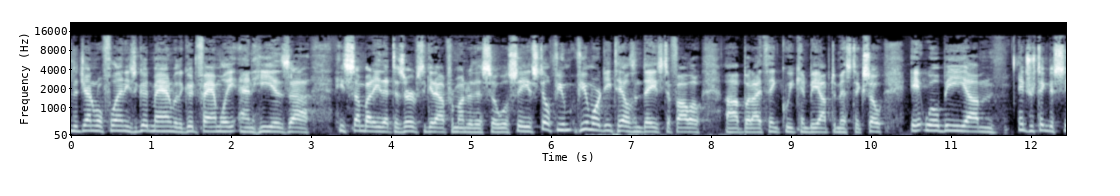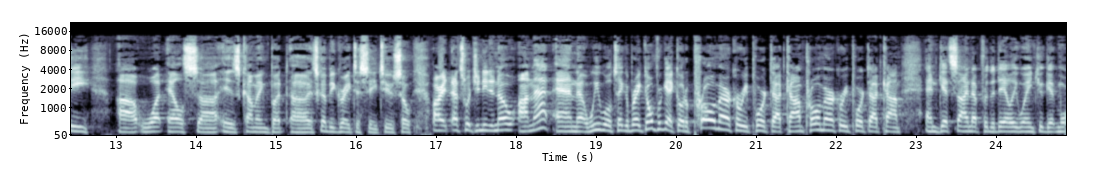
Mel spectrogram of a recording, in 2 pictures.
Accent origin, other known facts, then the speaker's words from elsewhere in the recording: St. Louis, Missouri, United States; St. Louis Post-Dispatch, my hometown paper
